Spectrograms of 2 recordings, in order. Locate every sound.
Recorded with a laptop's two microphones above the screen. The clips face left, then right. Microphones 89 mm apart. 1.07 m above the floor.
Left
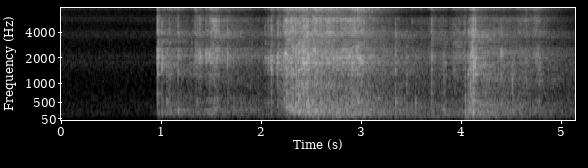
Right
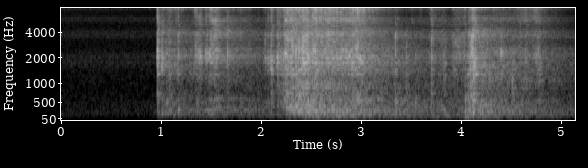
0.9 s tearing paper: 10° left (ahead or behind), 0.7 m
